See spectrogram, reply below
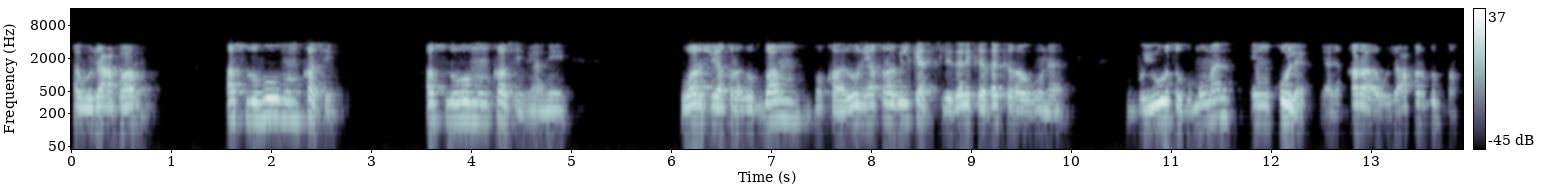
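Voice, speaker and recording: A man with an Egyptian accent teaching the Quranic readings, drawing out quoted verses slowly and checking in with his listeners. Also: mid-range voice. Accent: Egyptian Arabic. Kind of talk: religious lesson explaining a poem on the readings. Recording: tinny phone-like audio.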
